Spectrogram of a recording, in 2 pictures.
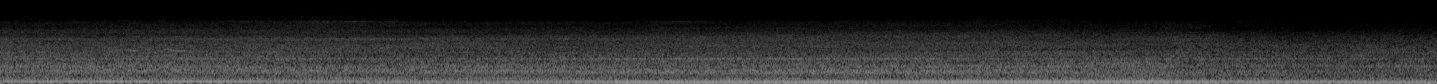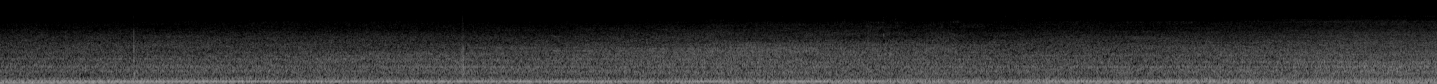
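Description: Steady low engine hum with an even hiss over it. A deeper rumble underneath drops away about seventeen seconds in.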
